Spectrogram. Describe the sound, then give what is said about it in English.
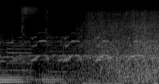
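Ocean surf washes in with a broad, hissing roar that swells louder toward the end, with a brief honking bird call near the start and no one talking. “Oh, I do so love the ocean. I wish we could stay here forever.”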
